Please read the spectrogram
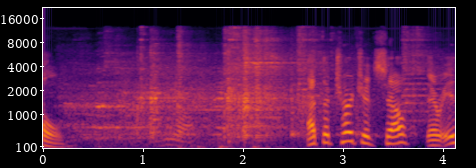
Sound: workmen bustling

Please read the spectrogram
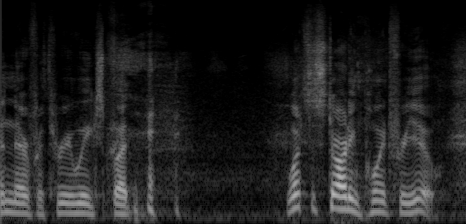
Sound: laughs

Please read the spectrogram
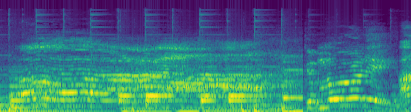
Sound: yawns

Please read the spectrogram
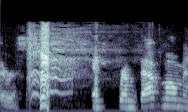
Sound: laughs

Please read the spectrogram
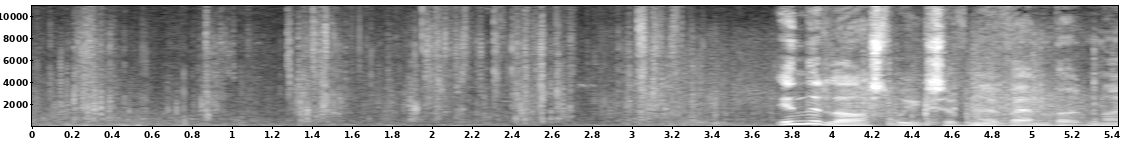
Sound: boots shuffling

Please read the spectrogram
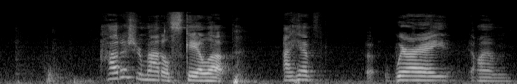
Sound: voiceover

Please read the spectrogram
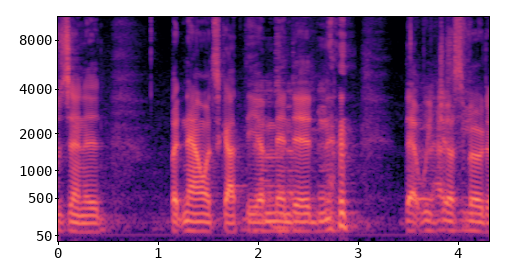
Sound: chuckles

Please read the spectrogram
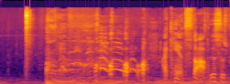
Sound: laughing

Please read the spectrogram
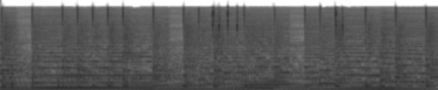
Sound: mouse clicking

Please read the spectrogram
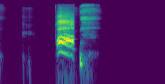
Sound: caw

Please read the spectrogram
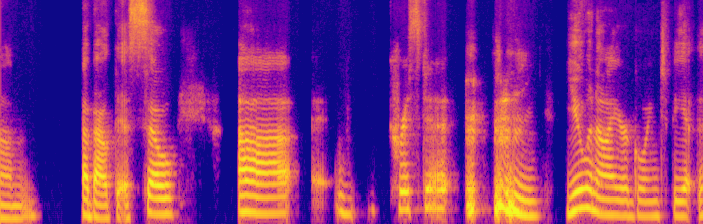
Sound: clears throat

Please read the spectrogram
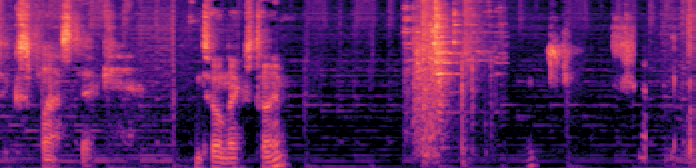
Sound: glass shattering

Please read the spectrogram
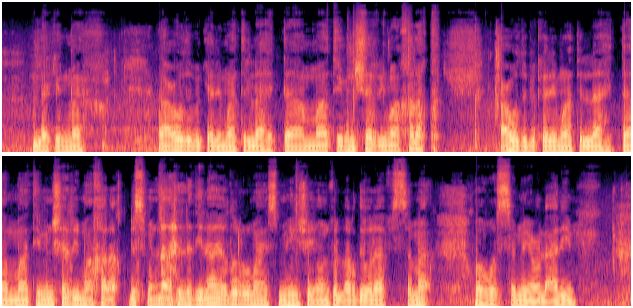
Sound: Arabic

